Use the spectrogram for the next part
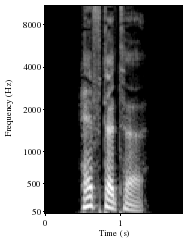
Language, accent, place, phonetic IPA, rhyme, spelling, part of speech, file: German, Germany, Berlin, [ˈhɛftətə], -ɛftətə, heftete, verb, De-heftete.ogg
- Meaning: inflection of heften: 1. first/third-person singular preterite 2. first/third-person singular subjunctive II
